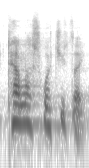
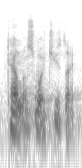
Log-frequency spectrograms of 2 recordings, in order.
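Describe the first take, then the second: First: Quiet, gentle "Tell us what you think." said softly; soft coaxing. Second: "Tell us what you think." whispered, almost no voice. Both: Retold or imitated. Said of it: "You go up and you say".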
